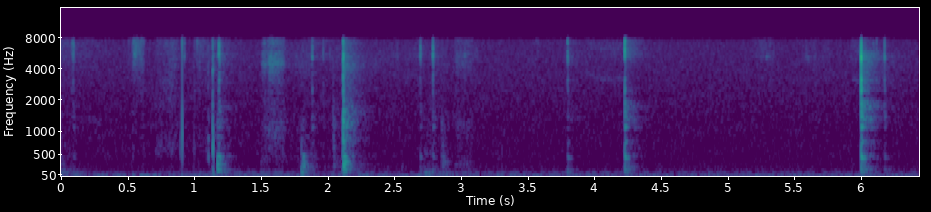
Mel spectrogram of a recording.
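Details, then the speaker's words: Köln 80 L water heater with two dry heating elements, after about 10 months: irregular sharp cracks, sizzling and clicks over a faint hum as it heats, fading when switched off; sound seems to come from the right side. "усиливается это ответственные этот на сковородке жариться что-то выключаю у нас приходим к защите останавливается меньше меньше делающие потрескивание все звук уходит"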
